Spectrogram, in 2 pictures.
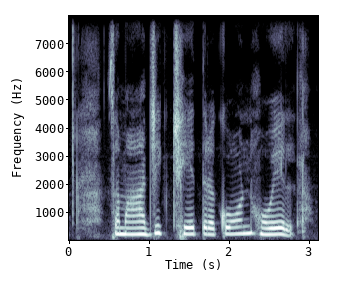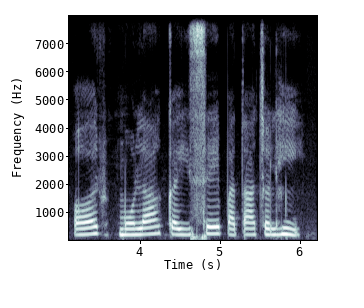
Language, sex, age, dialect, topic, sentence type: Chhattisgarhi, female, 18-24, Northern/Bhandar, banking, question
